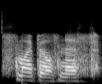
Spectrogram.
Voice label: vo agents gendarmerie fem

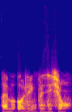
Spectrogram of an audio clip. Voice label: waiting here, gendarmerie male; vo

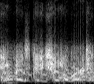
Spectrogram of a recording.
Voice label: announce enemy zombie, combine grunt

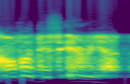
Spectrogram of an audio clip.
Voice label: radio bot hold, pirate; vo; Counter Strike Model Pack; CS:GO

